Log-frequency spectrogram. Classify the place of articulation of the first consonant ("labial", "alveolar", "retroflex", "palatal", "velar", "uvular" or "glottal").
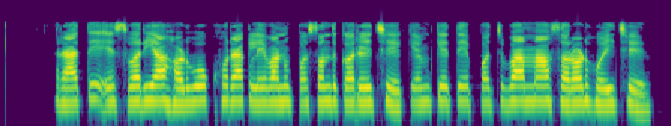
alveolar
